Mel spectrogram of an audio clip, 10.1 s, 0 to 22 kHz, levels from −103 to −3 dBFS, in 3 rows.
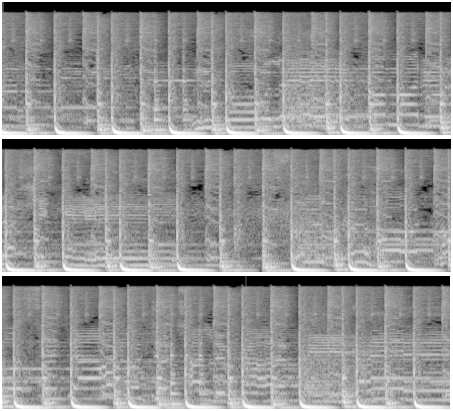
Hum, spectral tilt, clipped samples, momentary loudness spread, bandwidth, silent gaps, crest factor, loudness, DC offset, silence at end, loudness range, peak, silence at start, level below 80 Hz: none; -4.5 dB/octave; under 0.1%; 1 LU; 16.5 kHz; none; 10 dB; -12 LUFS; under 0.1%; 0 s; 1 LU; 0 dBFS; 0 s; -12 dBFS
